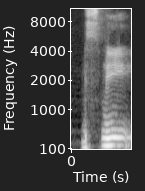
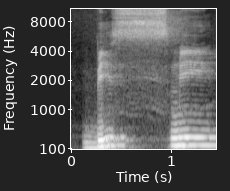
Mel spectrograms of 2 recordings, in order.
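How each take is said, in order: First: The s sound is cut short quickly. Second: The s sound is drawn out smoothly. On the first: The speaker calls it wrong. "Jangan cepat-cepat" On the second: The speaker calls it right. "Tapi alirkan"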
